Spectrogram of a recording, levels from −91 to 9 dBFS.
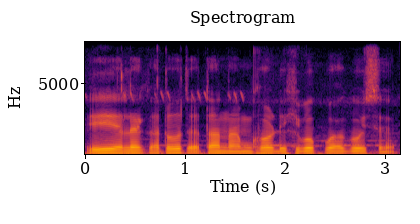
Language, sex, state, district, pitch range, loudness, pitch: Assamese, male, Assam, Sonitpur, 120-130 Hz, -16 LUFS, 125 Hz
